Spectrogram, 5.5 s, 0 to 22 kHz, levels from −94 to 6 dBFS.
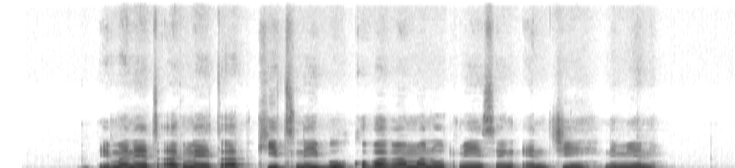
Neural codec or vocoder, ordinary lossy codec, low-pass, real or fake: none; none; none; real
